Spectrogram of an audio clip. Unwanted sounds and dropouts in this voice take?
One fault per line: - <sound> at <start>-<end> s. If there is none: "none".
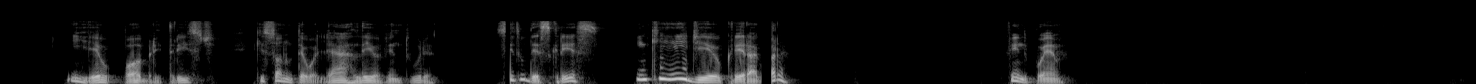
- dropout at 5.0-5.1 s
- dropout at 7.6-7.7 s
